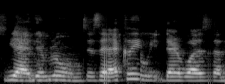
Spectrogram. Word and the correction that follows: ruins: Uh, also, this is another another word I have difficulty to pronounce. Rooms, rooms. – Ruins. Yeah. Ruins. Ruins.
